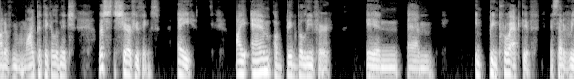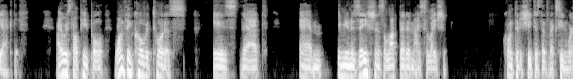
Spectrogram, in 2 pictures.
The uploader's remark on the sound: Delivered over Zoom to a Mechanchim Group.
